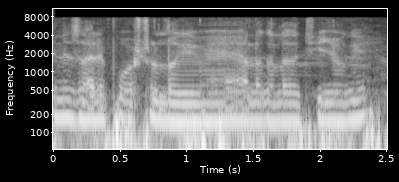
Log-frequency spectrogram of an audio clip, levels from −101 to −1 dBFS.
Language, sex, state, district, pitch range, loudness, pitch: Hindi, male, Uttar Pradesh, Shamli, 150-160 Hz, -16 LUFS, 150 Hz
